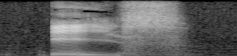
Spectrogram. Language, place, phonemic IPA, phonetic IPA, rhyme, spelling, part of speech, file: Swedish, Gotland, /iːs/, [iːs̪], -iːs, is, noun, Sv-is.ogg
- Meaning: 1. ice (frozen water) 2. ice (mass of ice, for example a sheet)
